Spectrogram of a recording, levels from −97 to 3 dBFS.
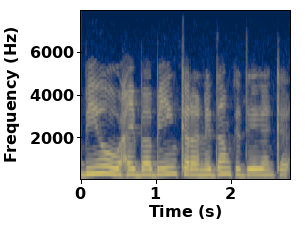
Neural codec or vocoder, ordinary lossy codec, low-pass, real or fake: none; none; none; real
